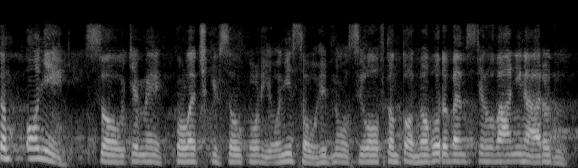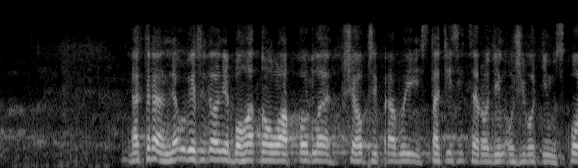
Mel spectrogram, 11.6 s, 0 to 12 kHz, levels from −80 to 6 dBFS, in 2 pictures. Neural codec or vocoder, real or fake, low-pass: codec, 16 kHz, 4 kbps, FreqCodec, smaller model; fake; 7.2 kHz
